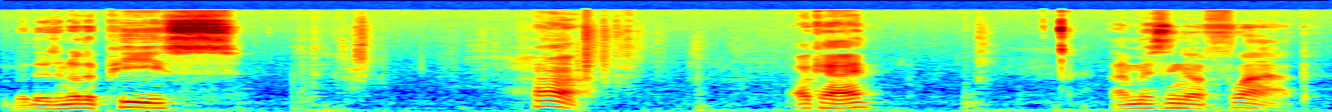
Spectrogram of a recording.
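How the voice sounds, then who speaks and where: A man's voice: mid-range voice, warm tone. A man building a model kit on a live stream, muttering to himself and chatting casually with viewers as he works.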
